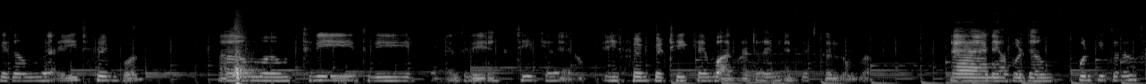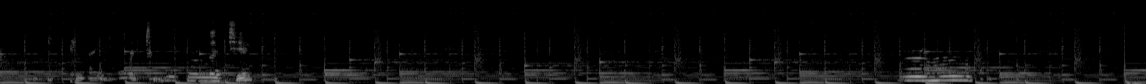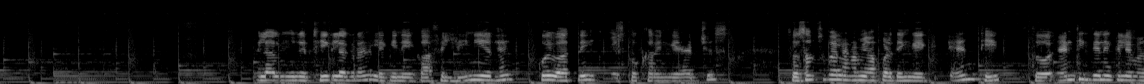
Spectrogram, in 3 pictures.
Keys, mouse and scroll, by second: 4.9-8.4 drag, 10.0-12.0 drag, 12.0-19.0 typing, 20.3-25.7 typing, 33.6-34.3 drag.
